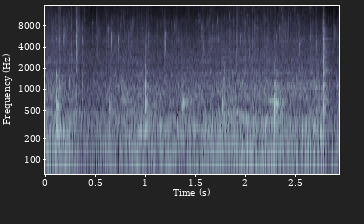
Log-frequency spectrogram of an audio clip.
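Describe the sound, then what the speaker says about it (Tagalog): Garlic and onion sizzle steadily in a hot pan while being sautéed for kaldereta, with occasional scrape and clack of a utensil stirring. The sound is close, with no talk. "igigisa ko muna yung bawang sibuyas"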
